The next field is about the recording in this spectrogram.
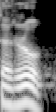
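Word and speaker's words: rho: to this is spelled this is pronounced as row okay row now resistiv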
